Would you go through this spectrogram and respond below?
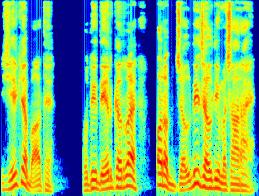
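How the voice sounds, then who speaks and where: A man voicing a kind, earnest young village farmer in a cartoon story, with a colloquial, animated manner. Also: medium pitch, moderate pace, dry recording, clean studio sound. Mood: hurried. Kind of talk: Hindi cartoon story dialogue.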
